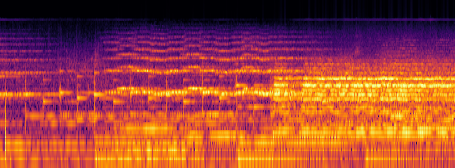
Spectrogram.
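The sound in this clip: A train sounds, with layered horn-like tones shifting in steps over a steady rumble that grows louder and rougher toward the end.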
